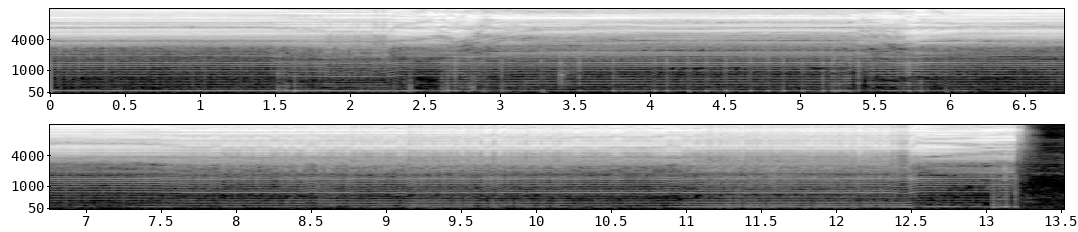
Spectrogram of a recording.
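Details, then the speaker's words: Coil tattoo machine adjusted for a longer stroke with a large gap: a loud, harsh, rapid ragged buzz, needle tearing skin instead of gliding. Suspected to need floating on the skin; the setup doesn't work. "So it just sounds like it's just tearing it up. And it's probably because with this kind of stroke, you really need to be floating on the skin probably."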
